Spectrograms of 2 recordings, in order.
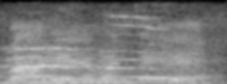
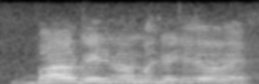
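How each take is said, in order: First: It is said in a sad tone. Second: It is said in an angry tone.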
